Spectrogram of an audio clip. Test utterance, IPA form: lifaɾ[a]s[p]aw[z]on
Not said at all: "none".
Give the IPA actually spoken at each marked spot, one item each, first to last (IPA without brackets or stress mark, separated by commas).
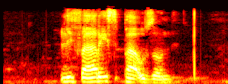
i, p, z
